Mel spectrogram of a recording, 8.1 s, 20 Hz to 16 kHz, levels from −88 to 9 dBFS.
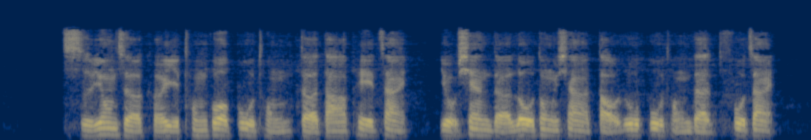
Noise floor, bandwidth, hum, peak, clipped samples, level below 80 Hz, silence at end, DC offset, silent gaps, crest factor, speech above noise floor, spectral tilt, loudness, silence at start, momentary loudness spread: -85 dBFS; 8.2 kHz; none; -6 dBFS; under 0.1%; -66 dBFS; 0.4 s; under 0.1%; none; 18 dB; 63 dB; -3.5 dB/octave; -23 LUFS; 0.65 s; 7 LU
